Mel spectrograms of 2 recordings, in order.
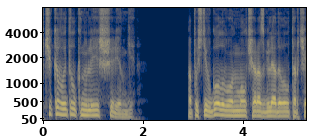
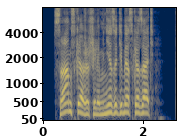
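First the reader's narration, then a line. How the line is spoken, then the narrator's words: Shouted. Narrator (Russian): крикнула Стелла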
